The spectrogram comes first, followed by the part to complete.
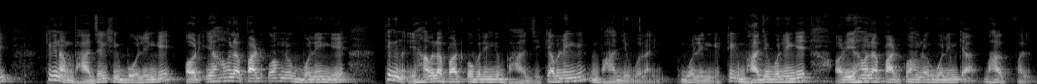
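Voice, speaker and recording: A man's voice: mid-range voice, mellow. A man teaching a maths lesson, asking questions and answering them himself, with a lot of repetition. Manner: asks and answers his own questions, repetitive. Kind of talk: classroom lesson.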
